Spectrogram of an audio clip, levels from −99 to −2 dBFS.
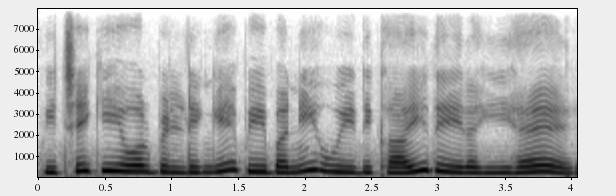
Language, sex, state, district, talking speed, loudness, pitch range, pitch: Hindi, female, Rajasthan, Jaipur, 180 wpm, -11 LUFS, 260-315 Hz, 280 Hz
